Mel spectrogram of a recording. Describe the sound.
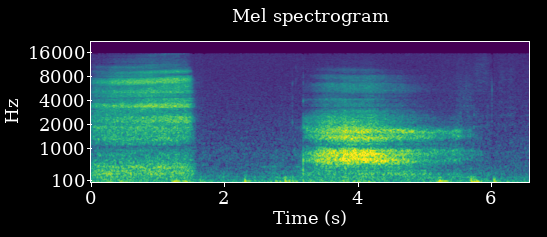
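A deep, mindful breath: two long, airy rushes of breath, each lasting over a second, separated by a short quiet gap. The second rush is longer and fuller, and both are heard alone without talk.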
